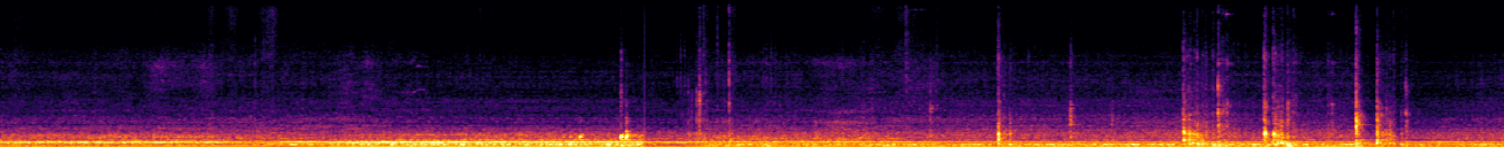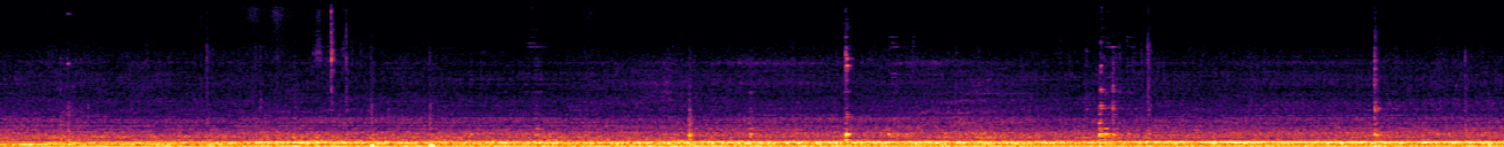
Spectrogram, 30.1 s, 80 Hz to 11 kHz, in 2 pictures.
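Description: Scattered metallic clinks and scrapes of a screwdriver and locking pliers working a toilet tank-to-bowl bolt, with a cluster about 12 to 14 seconds in, over a steady hum.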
